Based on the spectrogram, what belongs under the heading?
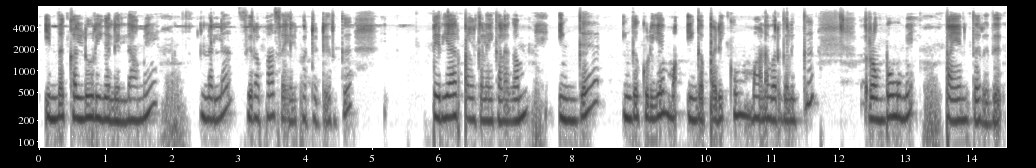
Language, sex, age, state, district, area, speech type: Tamil, female, 18-30, Tamil Nadu, Krishnagiri, rural, spontaneous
